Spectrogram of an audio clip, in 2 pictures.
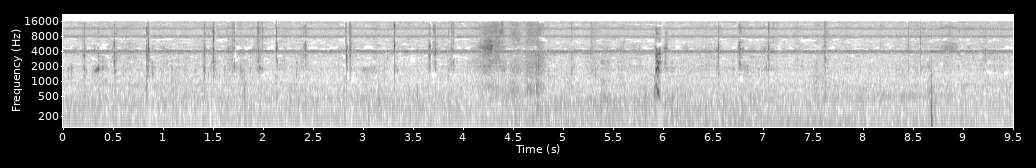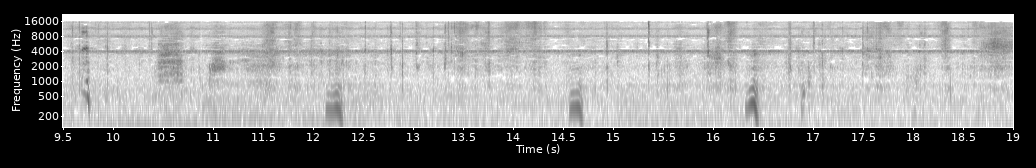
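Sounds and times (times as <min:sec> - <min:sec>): person chewing with wet crunches: 0:00.0 - 0:19.0.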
